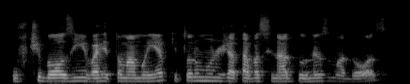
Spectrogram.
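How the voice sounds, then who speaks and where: A man with a strong Brazilian accent talks at a very fast pace in a flat monotone with a fairly high pitch. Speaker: oncology physician. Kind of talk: casual chat.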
